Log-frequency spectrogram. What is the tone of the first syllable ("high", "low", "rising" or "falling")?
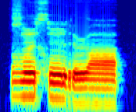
high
